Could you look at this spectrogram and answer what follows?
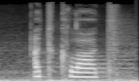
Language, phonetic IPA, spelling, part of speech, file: Belarusian, [atkˈɫat], адклад, noun, Be-адклад.ogg
- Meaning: postponement, delay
